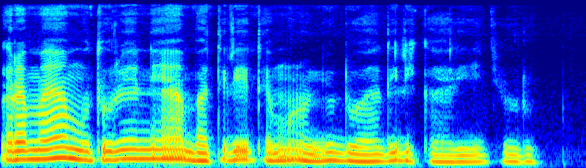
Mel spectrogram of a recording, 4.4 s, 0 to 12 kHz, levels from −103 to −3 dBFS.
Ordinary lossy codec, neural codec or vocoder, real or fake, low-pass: none; none; real; 10.8 kHz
